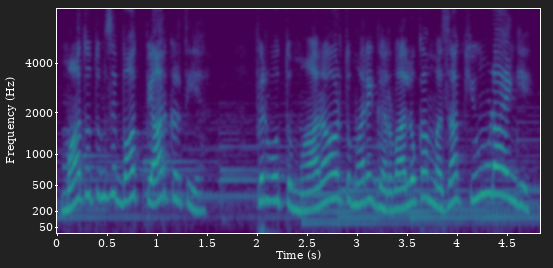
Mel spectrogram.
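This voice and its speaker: A woman voicing a grown son and young husband in an animated story, reasoning and scolding calmly. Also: high-pitched, fast, music in the background, voice pushed up.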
